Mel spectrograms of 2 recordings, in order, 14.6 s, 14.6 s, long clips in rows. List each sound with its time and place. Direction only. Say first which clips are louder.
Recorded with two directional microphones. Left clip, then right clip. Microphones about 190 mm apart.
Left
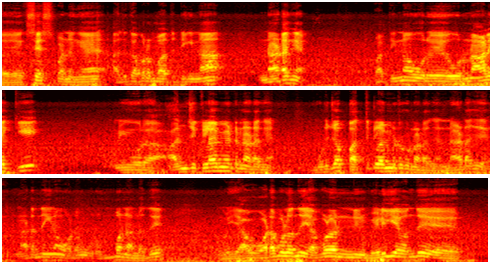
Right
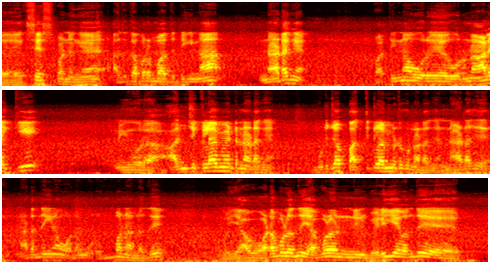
0.0 s speech: right 3 dB; 10° left (ahead or behind)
